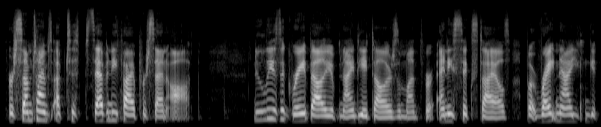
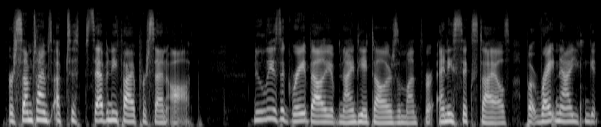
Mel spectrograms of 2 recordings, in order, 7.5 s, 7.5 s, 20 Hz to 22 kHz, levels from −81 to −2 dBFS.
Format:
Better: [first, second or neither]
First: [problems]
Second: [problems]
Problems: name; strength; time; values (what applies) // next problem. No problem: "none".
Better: second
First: thin; very; fading below 300 Hz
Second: none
